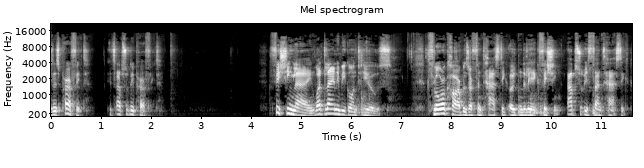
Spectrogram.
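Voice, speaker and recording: Slight background noise accompanies a man with a mid-range, somewhat bright voice offering fishing advice at home. As the host of a fishing video, he shoots his hands on a phone, chats loosely to camera and laughs at his own jokes.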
